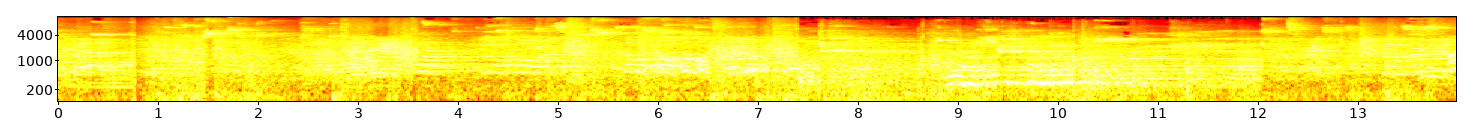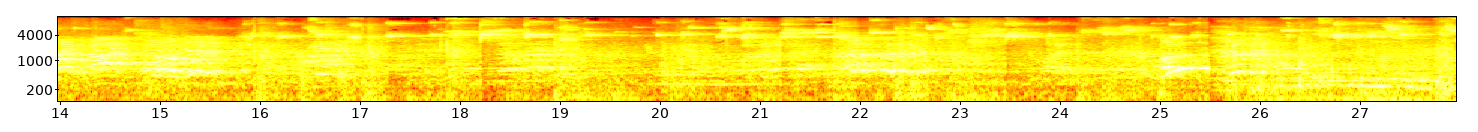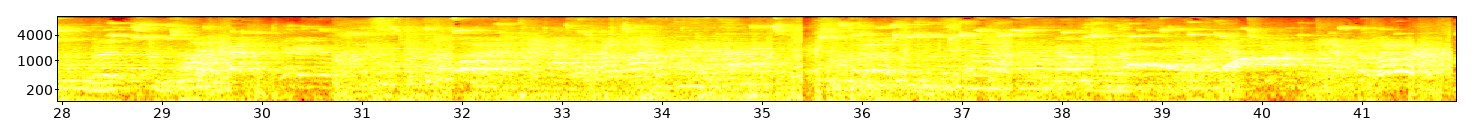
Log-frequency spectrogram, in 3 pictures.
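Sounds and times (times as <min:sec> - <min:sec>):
sneakers squeaking: 0:00.0 - 0:41.6
indistinct player voices: 0:25.4 - 0:29.7.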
